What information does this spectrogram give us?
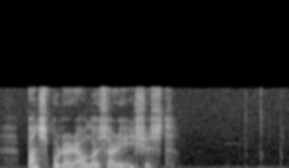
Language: Faroese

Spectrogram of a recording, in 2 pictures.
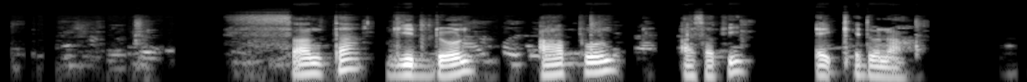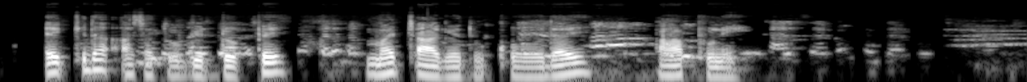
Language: Wolaytta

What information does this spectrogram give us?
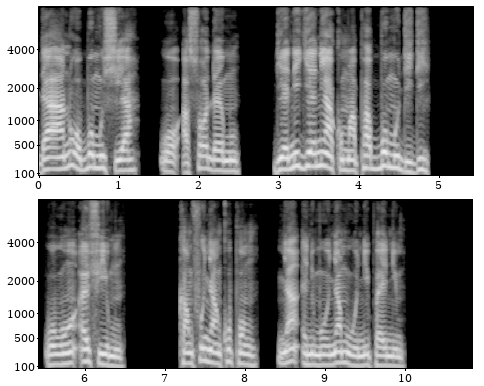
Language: Akan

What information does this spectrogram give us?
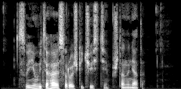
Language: Ukrainian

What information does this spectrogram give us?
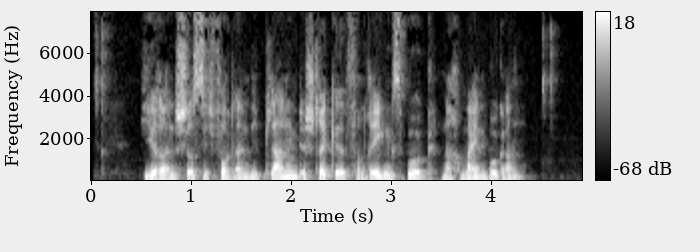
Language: German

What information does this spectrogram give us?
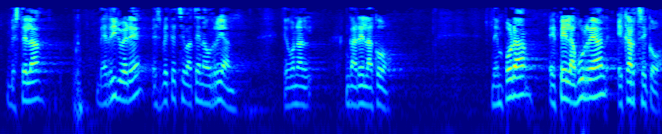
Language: Basque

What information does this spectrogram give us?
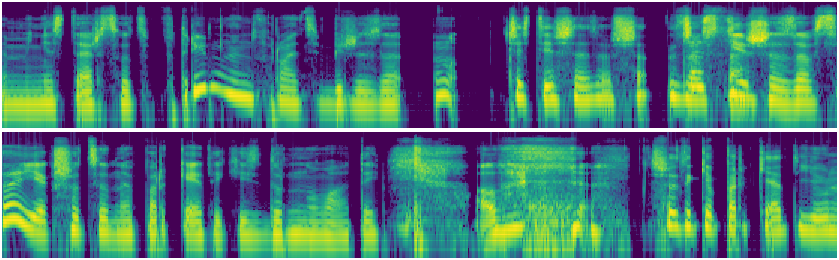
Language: Ukrainian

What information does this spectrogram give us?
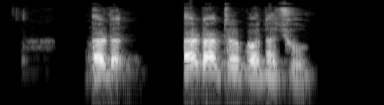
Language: Kalkoti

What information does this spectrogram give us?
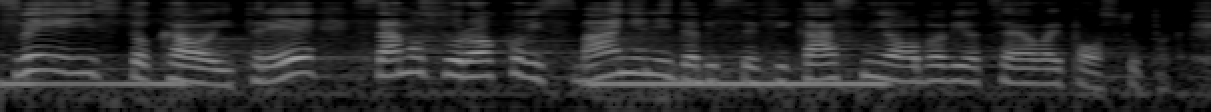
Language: Serbian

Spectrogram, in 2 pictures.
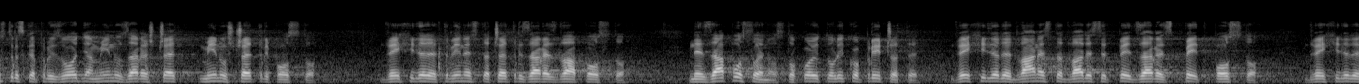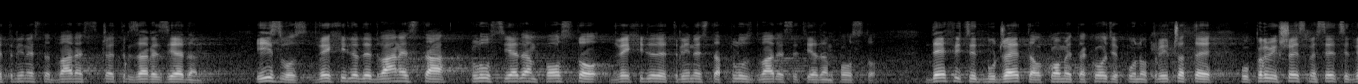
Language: Serbian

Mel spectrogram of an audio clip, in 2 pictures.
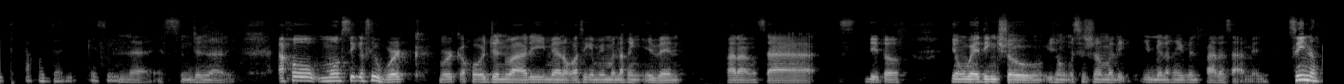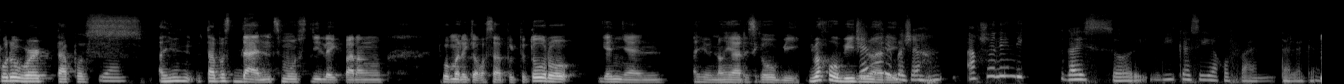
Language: Filipino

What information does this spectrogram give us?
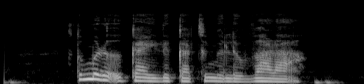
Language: Rukai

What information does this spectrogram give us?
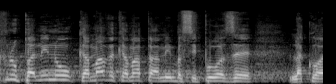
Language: Hebrew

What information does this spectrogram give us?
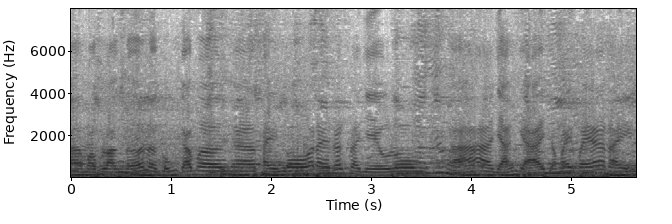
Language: Vietnamese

